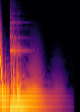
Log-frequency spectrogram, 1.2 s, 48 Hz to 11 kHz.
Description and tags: Kick 04 Early Frenchcore iElectribe
By Roy Weterings
I used this for making Early Frenchcore tracks in Ableton Live.
200, Bpm, Early, Frenchcore, Gabber, Hardcore, Kick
